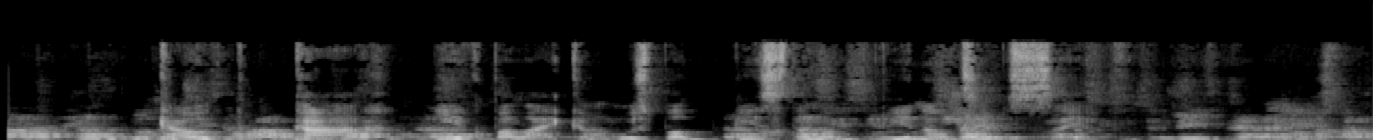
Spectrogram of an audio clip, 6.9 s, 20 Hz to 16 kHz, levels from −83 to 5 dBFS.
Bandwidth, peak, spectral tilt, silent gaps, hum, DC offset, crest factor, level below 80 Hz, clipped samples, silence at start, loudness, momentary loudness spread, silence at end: 11.5 kHz; 0 dBFS; -3.5 dB/octave; none; none; under 0.1%; 24 dB; -62 dBFS; under 0.1%; 0.05 s; -24 LUFS; 10 LU; 0 s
